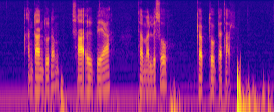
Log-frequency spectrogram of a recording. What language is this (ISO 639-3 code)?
amh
